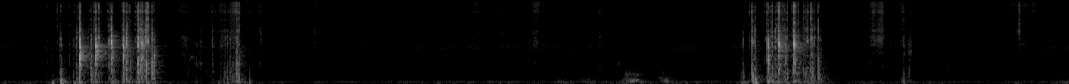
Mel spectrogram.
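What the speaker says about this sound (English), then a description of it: "I want to just go ahead and shuffle and see what cards come out." Tarot cards are shuffled in two quick riffling bursts separated by a quiet stretch, with faint handling noises in between.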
